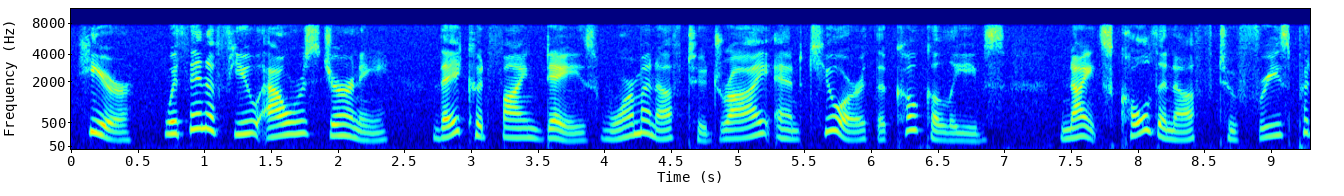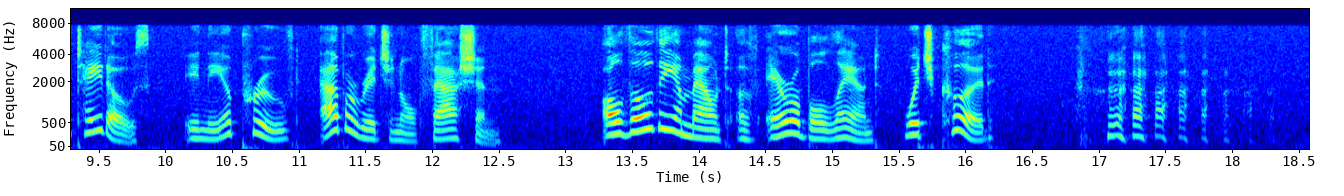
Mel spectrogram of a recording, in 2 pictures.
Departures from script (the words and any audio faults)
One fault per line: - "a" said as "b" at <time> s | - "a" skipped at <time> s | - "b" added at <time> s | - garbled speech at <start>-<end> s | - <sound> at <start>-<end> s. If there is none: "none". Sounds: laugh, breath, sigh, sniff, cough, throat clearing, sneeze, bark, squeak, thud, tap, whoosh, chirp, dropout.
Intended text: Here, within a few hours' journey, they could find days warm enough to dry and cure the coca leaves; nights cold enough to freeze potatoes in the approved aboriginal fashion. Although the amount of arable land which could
- laugh at 16.8-18.4 s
